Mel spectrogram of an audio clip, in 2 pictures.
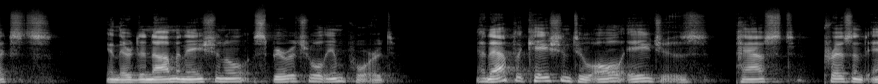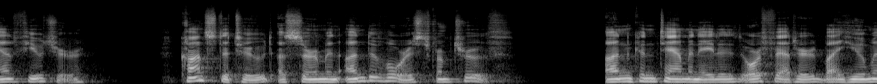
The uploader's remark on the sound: The Sunday service audio from January 28th, 2024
